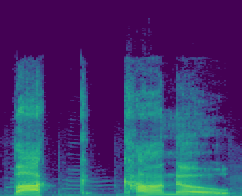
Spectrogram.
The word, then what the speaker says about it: Baccano: you go I figured I looked it up Bach Cano the Italian pronunciation yes it's it's it's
